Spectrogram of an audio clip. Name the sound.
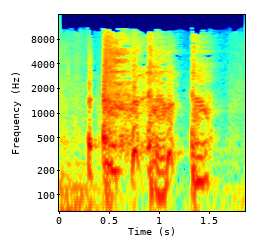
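cough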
